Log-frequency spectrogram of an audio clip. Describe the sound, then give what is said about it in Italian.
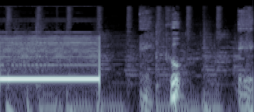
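Telephone ringing tone on a call to the Rome mayor's office: one steady, loud, buzzy tone held for about a second, then cut off as people start talking. “E allora noi andiamo a chiamare, vabbè, intanto si comincia, pezzo grosso, il sindaco Gualtieri, o meglio, il suo gabinetto”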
